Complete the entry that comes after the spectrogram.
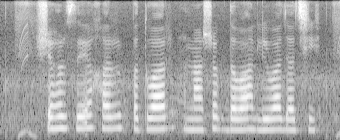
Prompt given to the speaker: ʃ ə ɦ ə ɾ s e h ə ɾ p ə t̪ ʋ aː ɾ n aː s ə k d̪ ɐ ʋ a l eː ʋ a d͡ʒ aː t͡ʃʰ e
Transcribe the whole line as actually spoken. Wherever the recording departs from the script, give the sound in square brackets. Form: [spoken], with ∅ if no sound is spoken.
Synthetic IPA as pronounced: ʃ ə ɦ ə ɾ s e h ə ɾ p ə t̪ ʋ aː ɾ n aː [ʃ] ə k d̪ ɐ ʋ a l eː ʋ a d͡ʒ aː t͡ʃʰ [i]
